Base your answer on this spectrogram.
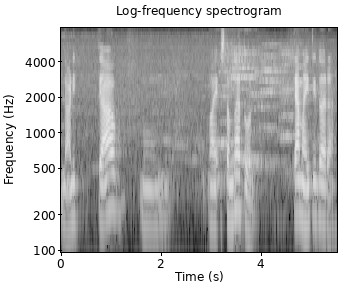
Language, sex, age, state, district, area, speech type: Marathi, female, 45-60, Maharashtra, Nanded, rural, spontaneous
